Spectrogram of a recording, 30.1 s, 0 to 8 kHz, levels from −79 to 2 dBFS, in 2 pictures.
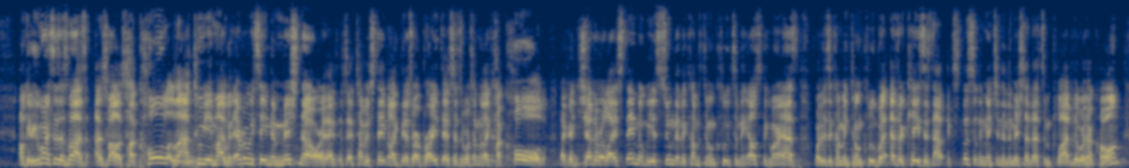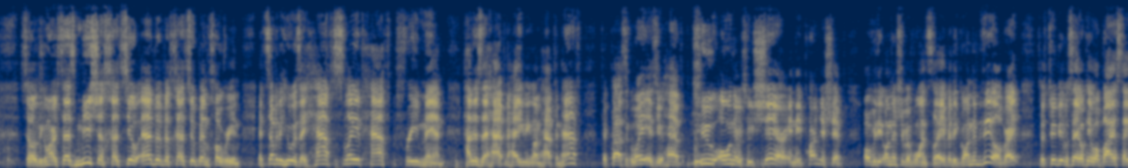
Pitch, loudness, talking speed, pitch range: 175 Hz, -17 LUFS, 265 wpm, 160-200 Hz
